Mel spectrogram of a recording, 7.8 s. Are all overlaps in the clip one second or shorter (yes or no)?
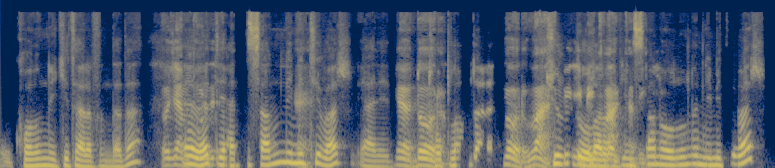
no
